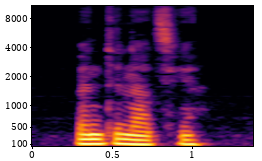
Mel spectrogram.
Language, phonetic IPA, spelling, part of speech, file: Polish, [ˌvɛ̃ntɨˈlat͡sʲja], wentylacja, noun, LL-Q809 (pol)-wentylacja.wav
